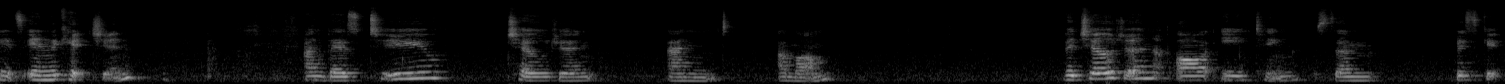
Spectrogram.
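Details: Young woman, 5 years after a stroke at age 18, describing a picture; she produced only single words shortly after the stroke and now manages sentences with difficulty; aphasia.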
